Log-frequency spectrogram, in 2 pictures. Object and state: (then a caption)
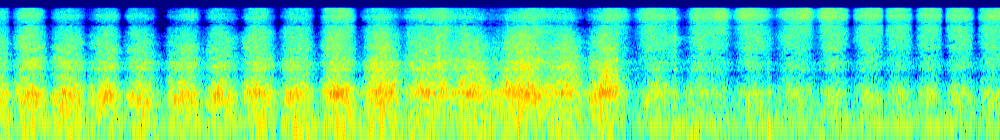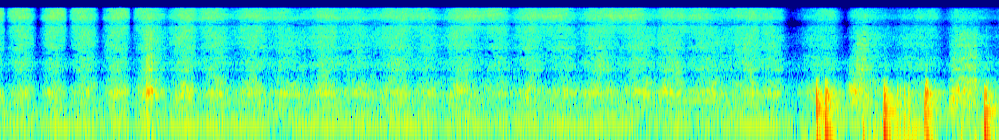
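Cardboard box being scratched. Fingertips and nails scratch and rub the front panel of a printed cardboard saltine cracker box lying on its side; the box is hollow, and any contents can't be seen. Quick, rhythmic rasping strokes start loud and fast for about four seconds, then settle into a softer, steady rubbing with a dry, papery hiss. It ends with a few sharper, louder scratches.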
